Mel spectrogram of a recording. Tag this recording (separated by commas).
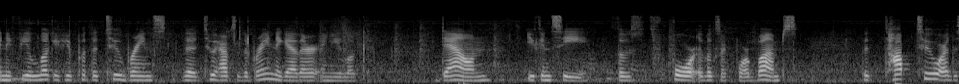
Speech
